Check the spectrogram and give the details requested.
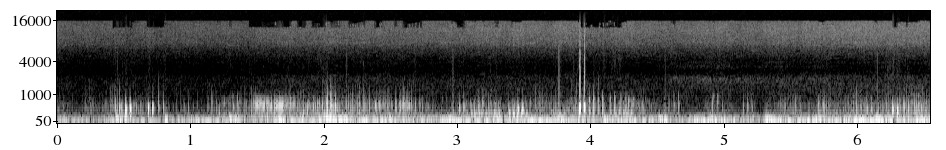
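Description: Low gurgling and rumbling from the belly, irregular and continuous, typical of ordinary stomach growling from gas and fluid moving through the gut.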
